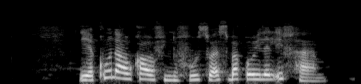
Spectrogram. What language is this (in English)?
Arabic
